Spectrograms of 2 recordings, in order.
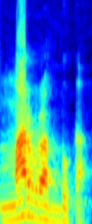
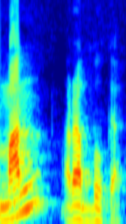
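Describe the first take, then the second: First: The n merges into a doubled r. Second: The n is pronounced before the r. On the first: "ঈদগামের কারণে হয়ে যায় মার রাব্বুকা" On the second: "কিন্তু শব্দটা কি মান রাব্বুকা"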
